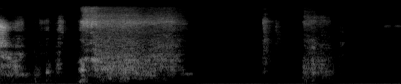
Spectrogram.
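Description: A person breathing out hard once, a hiss of about a second that fades away, followed by two brief faint sounds.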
